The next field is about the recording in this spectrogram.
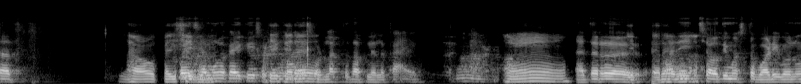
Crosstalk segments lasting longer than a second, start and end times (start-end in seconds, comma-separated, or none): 1.8-3.1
